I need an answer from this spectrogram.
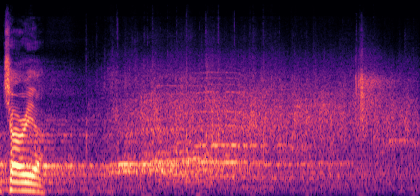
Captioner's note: applause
